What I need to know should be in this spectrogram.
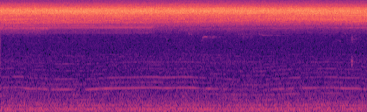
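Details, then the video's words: Cicadas singing at Lake Kamo in Sado City, Niigata, Japan, an even, high, sizzling drone running without breaks, faint soft tones below. "Lake Kamo in Sado City, Niigata Prefecture, Japan, where you can hear the voice of cicadas."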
